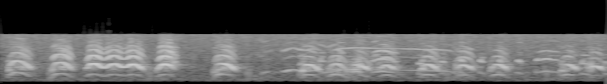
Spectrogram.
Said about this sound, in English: that nasty dog is at them chickens again. Confound that dog.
